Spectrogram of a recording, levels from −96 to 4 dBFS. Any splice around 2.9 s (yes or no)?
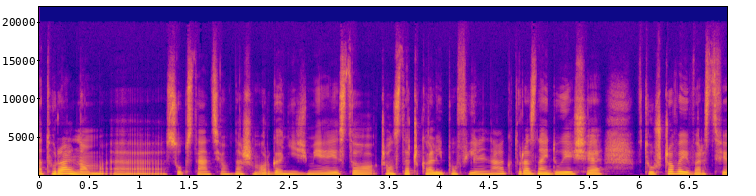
no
